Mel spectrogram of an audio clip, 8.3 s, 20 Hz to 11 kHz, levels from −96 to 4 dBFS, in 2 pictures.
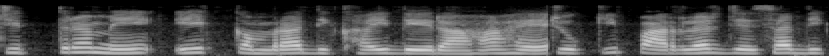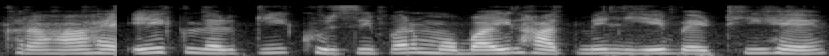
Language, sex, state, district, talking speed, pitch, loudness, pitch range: Hindi, female, Maharashtra, Aurangabad, 180 wpm, 215 Hz, -24 LUFS, 205-225 Hz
